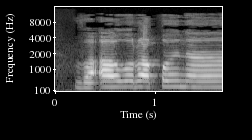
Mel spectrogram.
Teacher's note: और दूसरे नून पर हमारे पास खड़ी हरकत मौजूद है, इसे हम खींचेंगे एक अलिफ के बराबर। वअग़रक़ना, क़ाफ को मोटा पढ़ेंगे और इस तरह से पढ़ेंगे कि आवाज़ उछलती मालूम हो क्योंकि यहाँ पर हमारे पास हरफ कलकला मौजूद है और ना पर हमारे पास मद है लिहाजा इसे हम खींचेंगे 5 अलिफ के बराबर।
